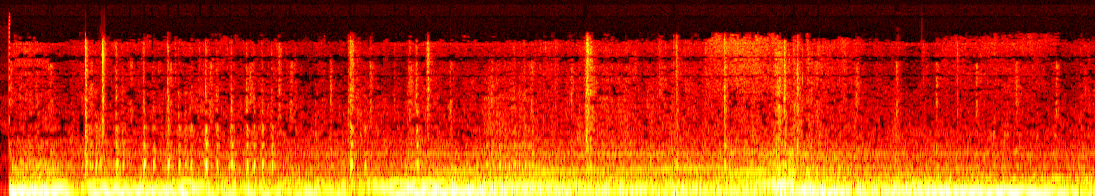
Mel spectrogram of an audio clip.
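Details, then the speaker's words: Car on Airlift Performance air suspension, driving: irregular sharp clicks and creaks from the front upper strut (pillowball) bushings over low road rumble, starting about a week after the kit was installed. "when I first got this kit like it was super quiet super chill for about a week and then I started having these bushing sounds and I know a lot of people have had this problem with the airlift suspension um like bushings"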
